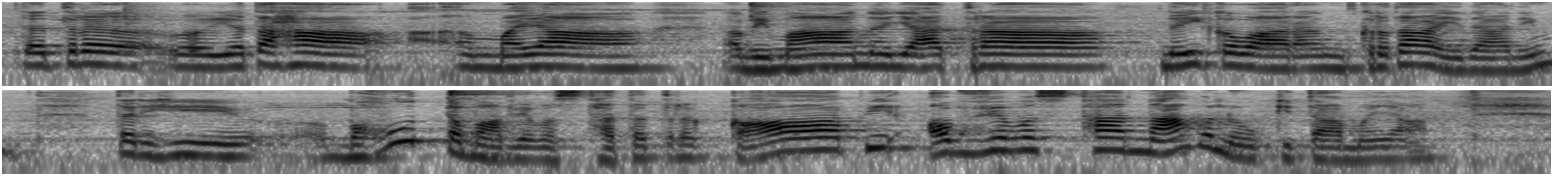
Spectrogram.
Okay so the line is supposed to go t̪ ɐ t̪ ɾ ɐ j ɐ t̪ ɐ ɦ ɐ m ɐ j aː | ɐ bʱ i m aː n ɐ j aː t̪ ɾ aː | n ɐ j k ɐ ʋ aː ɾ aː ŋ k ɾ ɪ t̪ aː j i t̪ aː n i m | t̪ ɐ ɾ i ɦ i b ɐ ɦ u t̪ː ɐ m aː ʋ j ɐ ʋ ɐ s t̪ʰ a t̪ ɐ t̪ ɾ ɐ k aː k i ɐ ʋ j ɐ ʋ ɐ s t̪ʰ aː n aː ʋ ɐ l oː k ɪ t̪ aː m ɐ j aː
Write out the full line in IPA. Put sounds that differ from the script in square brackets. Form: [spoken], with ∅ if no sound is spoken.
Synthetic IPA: t̪ ɐ t̪ ɾ ɐ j ɐ t̪ ɐ ɦ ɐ m ɐ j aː | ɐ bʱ i m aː n ɐ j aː t̪ ɾ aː | n ɐ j k ɐ ʋ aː ɾ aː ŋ k ɾ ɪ t̪ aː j i [d̪] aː n i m | t̪ ɐ ɾ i ɦ i b ɐ ɦ u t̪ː ɐ m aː ʋ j ɐ ʋ ɐ s t̪ʰ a t̪ ɐ t̪ ɾ ɐ k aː [p] i ɐ ʋ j ɐ ʋ ɐ s t̪ʰ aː n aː ʋ ɐ l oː k [i] t̪ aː m ɐ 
